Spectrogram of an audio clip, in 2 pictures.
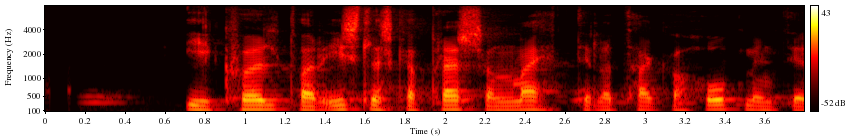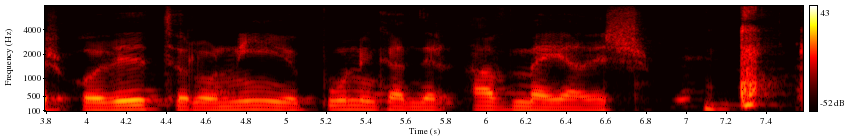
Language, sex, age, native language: Icelandic, male, 30-39, Icelandic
